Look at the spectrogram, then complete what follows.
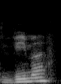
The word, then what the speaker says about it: Viima: It's, how do we pronounce it? Is it Viima?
